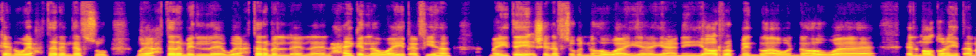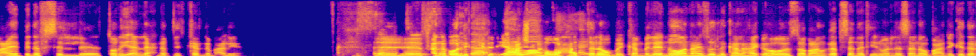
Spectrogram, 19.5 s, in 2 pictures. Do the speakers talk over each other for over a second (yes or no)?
yes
